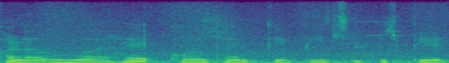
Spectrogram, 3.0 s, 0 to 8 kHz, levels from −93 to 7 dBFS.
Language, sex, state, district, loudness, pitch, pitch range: Hindi, female, Madhya Pradesh, Katni, -15 LUFS, 175 Hz, 165-185 Hz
